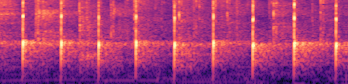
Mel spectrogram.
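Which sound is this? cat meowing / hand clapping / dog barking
hand clapping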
